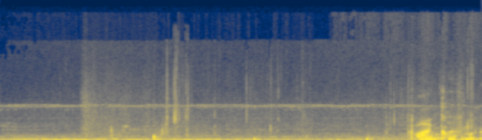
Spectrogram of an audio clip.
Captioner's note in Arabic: خطوات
